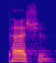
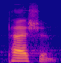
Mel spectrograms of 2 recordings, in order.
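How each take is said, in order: No difference in how they are said.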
